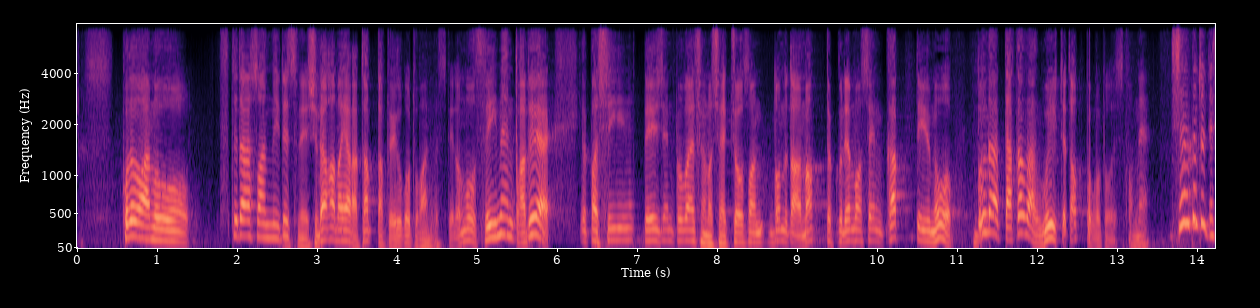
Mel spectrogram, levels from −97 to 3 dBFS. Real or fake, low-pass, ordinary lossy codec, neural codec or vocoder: fake; 7.2 kHz; none; codec, 16 kHz, 0.5 kbps, X-Codec, HuBERT features, trained on general audio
